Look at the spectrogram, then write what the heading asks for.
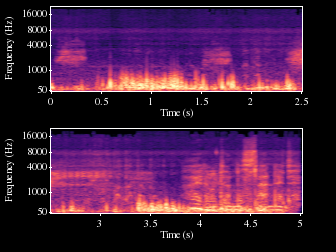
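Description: Geese honking repeatedly at close range while they eat lettuce on a small five-acre farm, the calls mixed with someone talking over them.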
